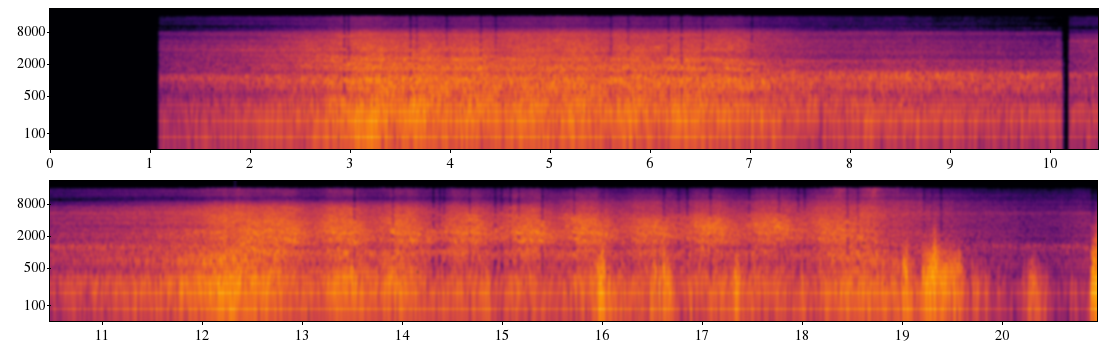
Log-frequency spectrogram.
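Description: Electric trains passing through a station at speed: a loud rush of wheel and air noise swells and fades, then after a cut a second train goes by with a regular clatter as its wheelsets pass.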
